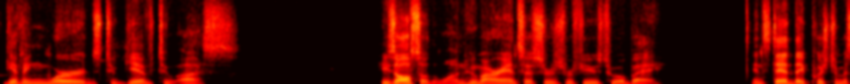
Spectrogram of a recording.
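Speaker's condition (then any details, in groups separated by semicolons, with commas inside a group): No condition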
